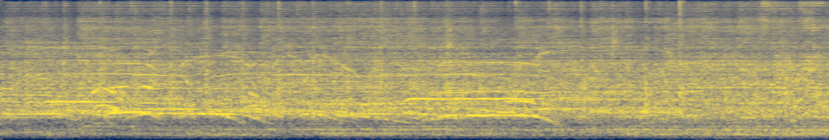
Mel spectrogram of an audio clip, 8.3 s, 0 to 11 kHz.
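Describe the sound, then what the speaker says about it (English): A large crowd at the Daytona 500 roars and cheers steadily as the cars come past, a broad, continuous wall of massed voices with scattered shouts and whoops rising out of it. "And a big roar from the crowd as they come past."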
